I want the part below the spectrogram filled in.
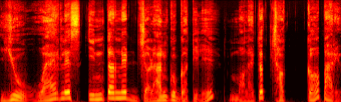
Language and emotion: Nepali, surprised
